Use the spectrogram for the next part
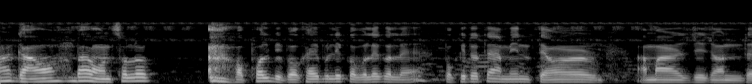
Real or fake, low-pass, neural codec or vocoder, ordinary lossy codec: real; 7.2 kHz; none; none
